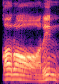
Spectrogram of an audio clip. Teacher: قوف کو پر کریں گے، را کو بھی پر کر کے پڑھیں گے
